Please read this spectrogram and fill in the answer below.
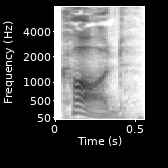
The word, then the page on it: cod: anglais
